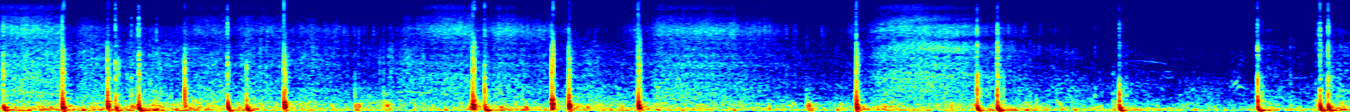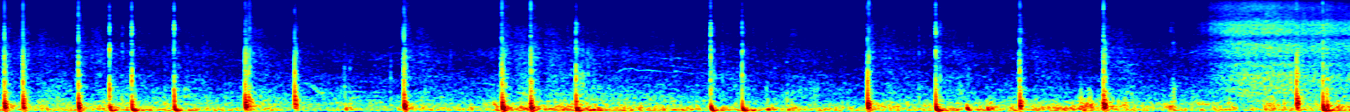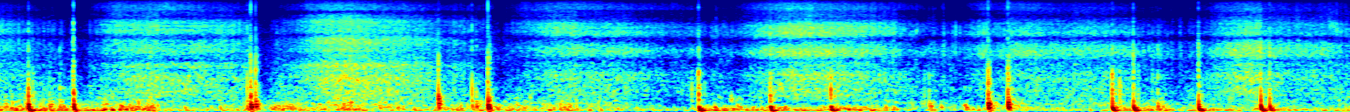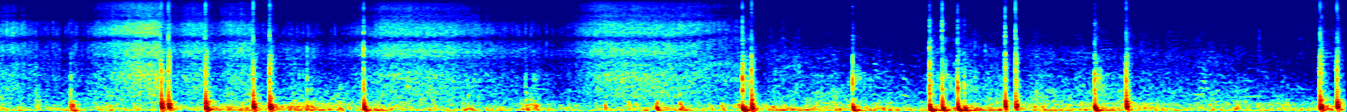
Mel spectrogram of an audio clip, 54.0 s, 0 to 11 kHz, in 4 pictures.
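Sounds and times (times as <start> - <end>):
dense fireworks crackling: 0.0 - 53.9
fireworks bangs and booms: 0.0 - 53.9.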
